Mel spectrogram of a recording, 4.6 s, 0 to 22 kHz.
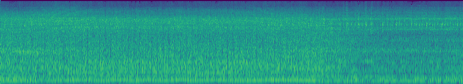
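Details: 1977 AMC AMX Hornet, junker first started, running on a fuel jug into the carburetor: raw, loud, raspy, lumpy idle with hiss; sounds like the muffler is missing.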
